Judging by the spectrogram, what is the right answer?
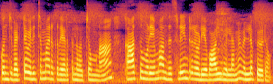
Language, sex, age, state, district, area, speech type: Tamil, female, 60+, Tamil Nadu, Sivaganga, rural, spontaneous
